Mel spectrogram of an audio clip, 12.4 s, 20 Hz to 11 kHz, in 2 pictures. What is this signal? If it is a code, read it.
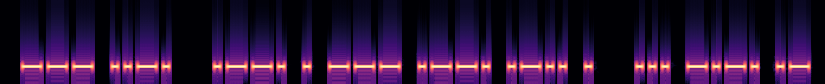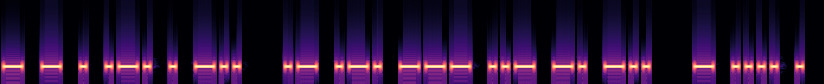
Morse code, heard as a keyed tone, about 25 wpm, 600 Hz. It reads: OF PEOPLE SCATTERED AROUND THE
